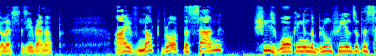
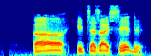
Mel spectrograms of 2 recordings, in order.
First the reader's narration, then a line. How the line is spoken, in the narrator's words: growled Gimli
